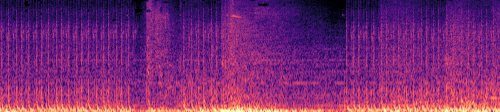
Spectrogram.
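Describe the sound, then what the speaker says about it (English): Heavy weapons fire in the Mass Effect game on frozen Noveria, a dense continuous barrage of booming shots and blasts, loud and close, with brief dips in the roar. "These rockets they shoot are big as hell."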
